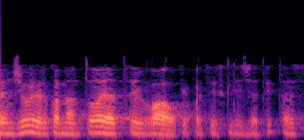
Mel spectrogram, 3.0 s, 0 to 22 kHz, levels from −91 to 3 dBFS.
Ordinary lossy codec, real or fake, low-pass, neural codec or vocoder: AAC, 16 kbps; real; 19.8 kHz; none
